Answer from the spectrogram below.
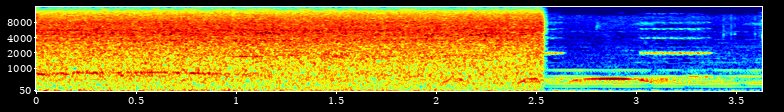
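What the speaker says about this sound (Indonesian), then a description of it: "Grojogan Roro Kuning atau disebut juga dengan air terjun Roro Kuning" Roro Kuning waterfall in Bajulan village, a loud, dense, close rush of falling water that cuts off abruptly after about two and a half seconds into a quiet tonal background.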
